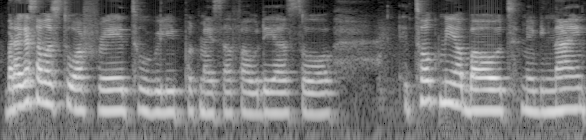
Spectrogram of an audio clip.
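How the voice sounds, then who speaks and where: Speaking in a mellow, medium-pitched voice, a young vlogger from Haiti who grew up in the Caribbean chats casually to the camera so viewers can get to know her. She's open and personal, says herself that she's a bit nervous, and lets out small laughs.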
